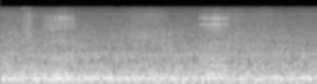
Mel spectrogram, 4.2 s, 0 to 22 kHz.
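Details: Heidi, an adopted pet cat, purring while being massaged during a sun bath on November 19, 2020: a steady, low, rumbling purr throughout, with two brief high-pitched tonal bursts above it.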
